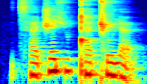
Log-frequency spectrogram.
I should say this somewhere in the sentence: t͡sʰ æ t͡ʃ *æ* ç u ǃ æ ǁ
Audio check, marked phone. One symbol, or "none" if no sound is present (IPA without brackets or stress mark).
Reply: ɛ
